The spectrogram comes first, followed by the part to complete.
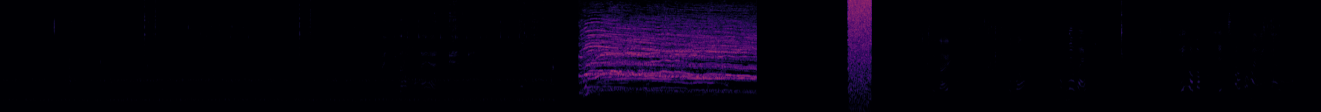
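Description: A loud edited-in voice sound effect lasts about two seconds, with downward-bending pitch. It is set off by sudden cuts to silence and followed a second later by a short loud burst. Around them the field sound is faint, steady background.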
